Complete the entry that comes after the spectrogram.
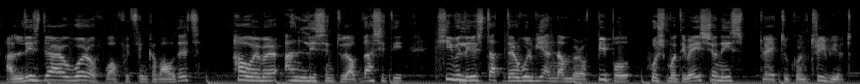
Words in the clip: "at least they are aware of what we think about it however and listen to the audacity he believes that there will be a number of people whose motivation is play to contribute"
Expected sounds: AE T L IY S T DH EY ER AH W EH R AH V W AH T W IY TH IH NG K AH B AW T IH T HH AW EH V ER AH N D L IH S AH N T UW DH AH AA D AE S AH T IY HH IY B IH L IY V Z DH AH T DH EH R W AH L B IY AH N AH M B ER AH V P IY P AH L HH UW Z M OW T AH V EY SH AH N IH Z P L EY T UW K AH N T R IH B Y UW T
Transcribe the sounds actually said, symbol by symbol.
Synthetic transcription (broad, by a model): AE T L IY S T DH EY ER AH W EH R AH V W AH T W IY TH IH NG K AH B AW T IH T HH AW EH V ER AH N L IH S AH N T UW DH AH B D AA S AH T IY HH IY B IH L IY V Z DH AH T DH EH R W AH L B IY AH N AH M B ER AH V P IY P AH L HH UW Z M OW T AH V EY SH AH N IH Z P L EY T UW K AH N T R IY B Y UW T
